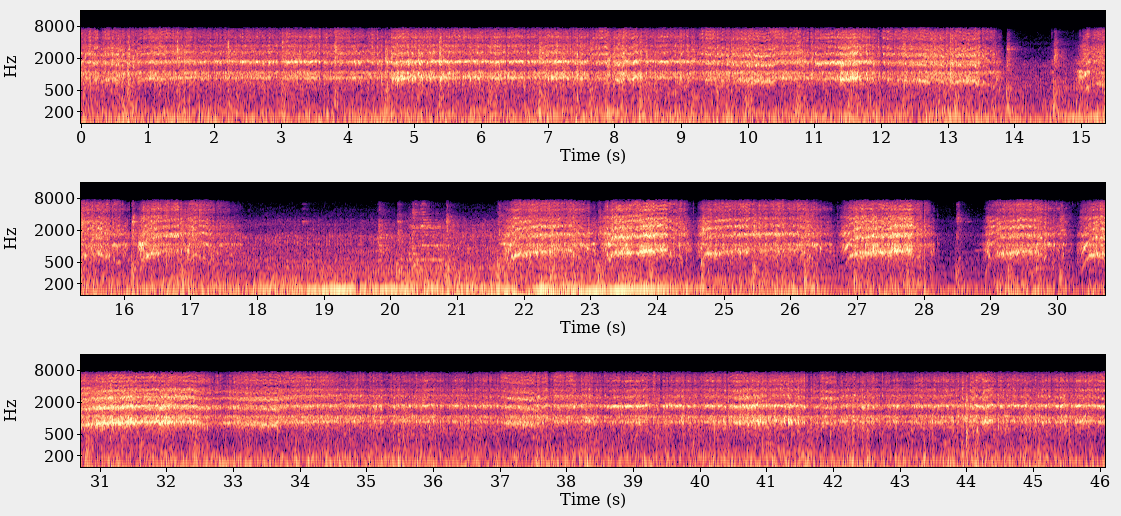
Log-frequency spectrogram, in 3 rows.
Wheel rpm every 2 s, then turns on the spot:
220, 230, 230, 230, 230, 220, 180, 60, 80, 0, 20, 140, 160, 130, 90, 150, 210, 230, 230, 230, 230, 230, 240.
none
